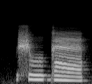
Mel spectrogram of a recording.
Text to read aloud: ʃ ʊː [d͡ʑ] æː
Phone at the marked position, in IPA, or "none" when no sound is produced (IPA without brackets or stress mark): ɡ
